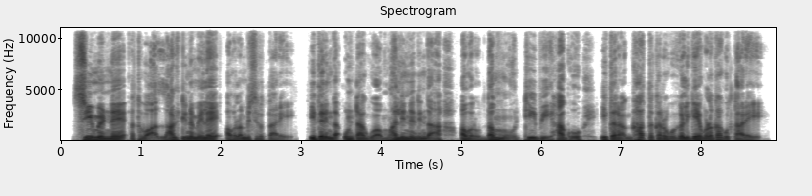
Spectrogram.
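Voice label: Kannada male Sample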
